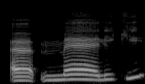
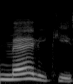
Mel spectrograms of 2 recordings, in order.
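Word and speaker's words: مالك: For example, in Surah Al-Fatiha, we say Maliki Yawmiddin. I say Maliki, so Maliki means the owner. But if I pronounce it wrongly as Malik, which means the king, it gives a totally different meaning.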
